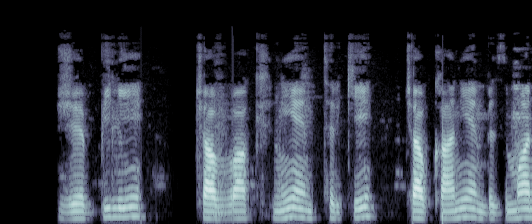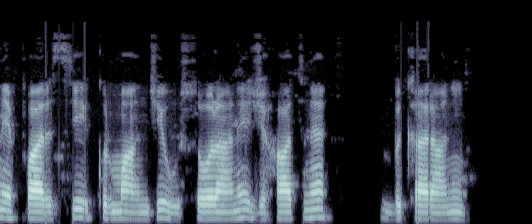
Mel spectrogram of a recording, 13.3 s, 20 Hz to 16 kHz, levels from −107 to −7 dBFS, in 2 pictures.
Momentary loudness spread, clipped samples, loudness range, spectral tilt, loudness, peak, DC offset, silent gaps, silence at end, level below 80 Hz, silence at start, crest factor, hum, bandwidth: 15 LU; under 0.1%; 4 LU; -5.5 dB/octave; -28 LUFS; -6 dBFS; under 0.1%; 2.22-2.45 s, 11.08-11.41 s; 0.8 s; -70 dBFS; 0.75 s; 22 dB; none; 9 kHz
